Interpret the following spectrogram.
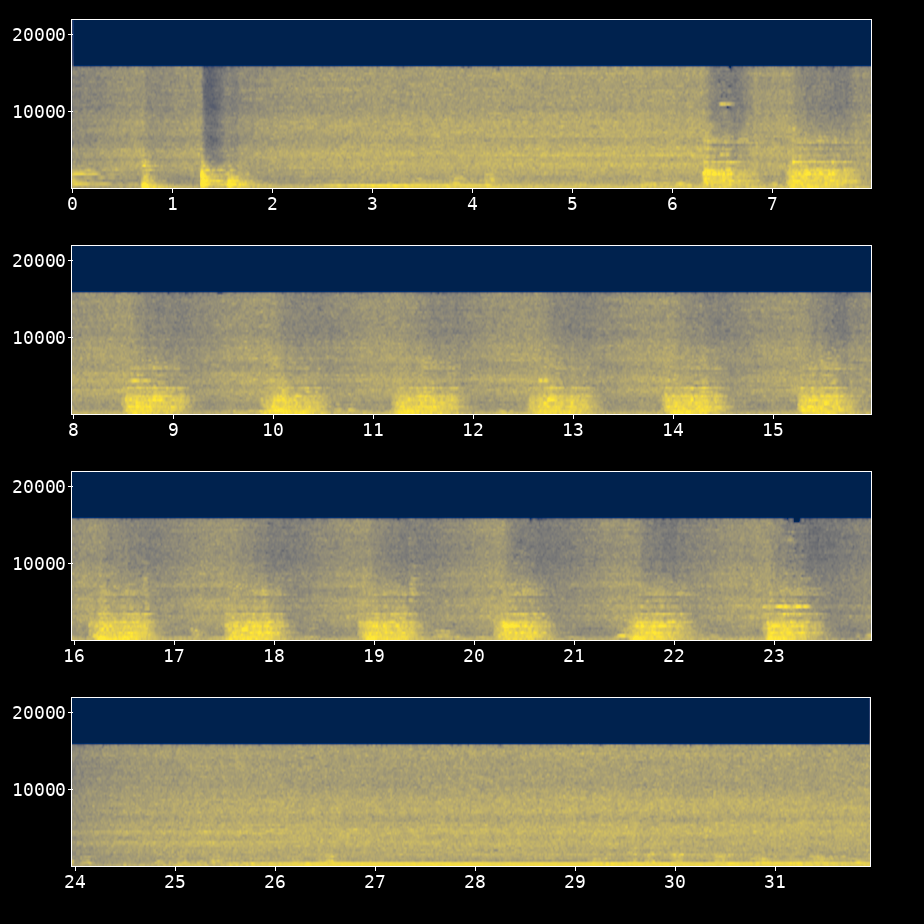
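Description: Underground hydraulic drill rig running with a steady hiss and hum. For a stretch in the middle it pulses regularly, about once every one and a half seconds, and then settles back to the steady hiss.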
